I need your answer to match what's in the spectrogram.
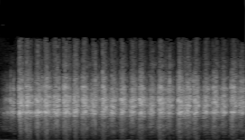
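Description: A blind cricket ball, the kind used by blind cricketers around the world in tournaments, is shaken hard, its insides rattling in a fast, steady, bright jingle of about eight shakes per second, loud and continuous with no talking.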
